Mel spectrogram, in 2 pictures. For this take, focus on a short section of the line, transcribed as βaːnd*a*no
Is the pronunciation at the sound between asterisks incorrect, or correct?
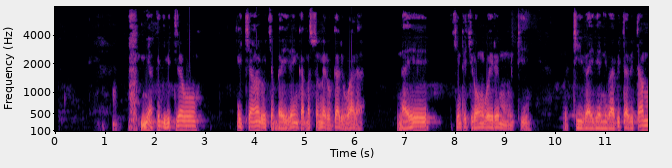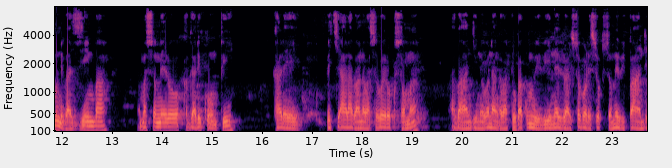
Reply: incorrect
